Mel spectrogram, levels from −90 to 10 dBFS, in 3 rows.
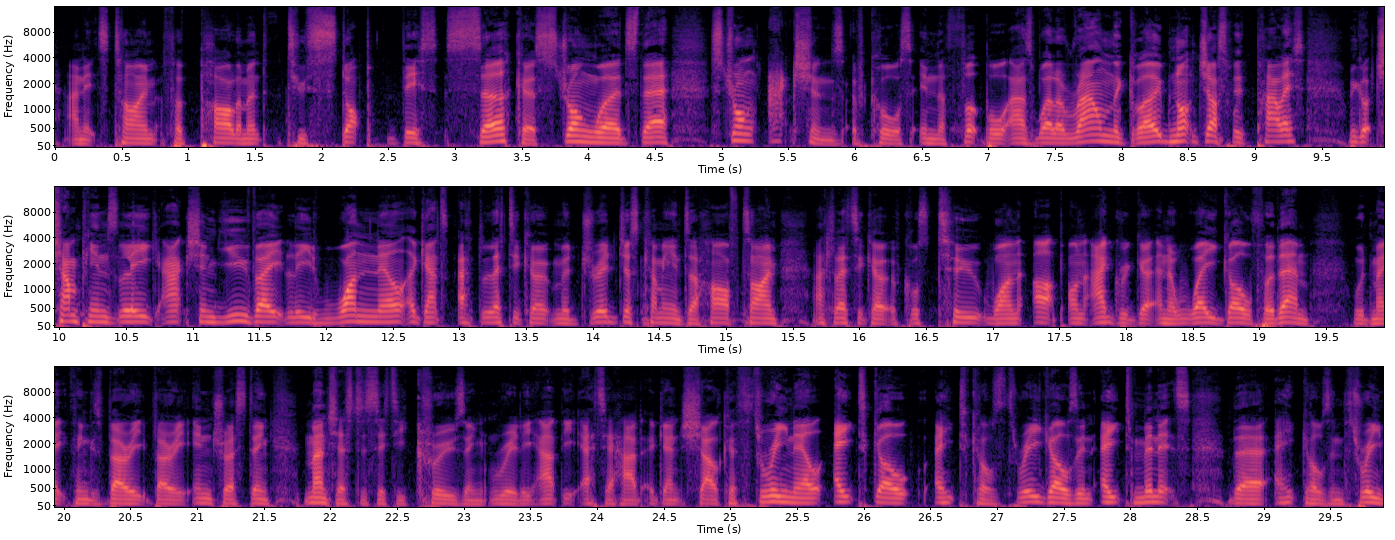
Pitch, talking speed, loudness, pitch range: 120 Hz, 175 wpm, -26 LUFS, 110-140 Hz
